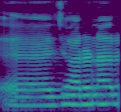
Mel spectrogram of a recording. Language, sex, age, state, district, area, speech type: Odia, female, 18-30, Odisha, Puri, urban, spontaneous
